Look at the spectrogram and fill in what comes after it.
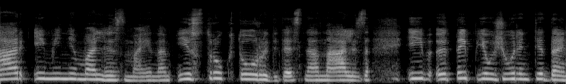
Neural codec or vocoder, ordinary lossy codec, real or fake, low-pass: none; AAC, 48 kbps; real; 14.4 kHz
